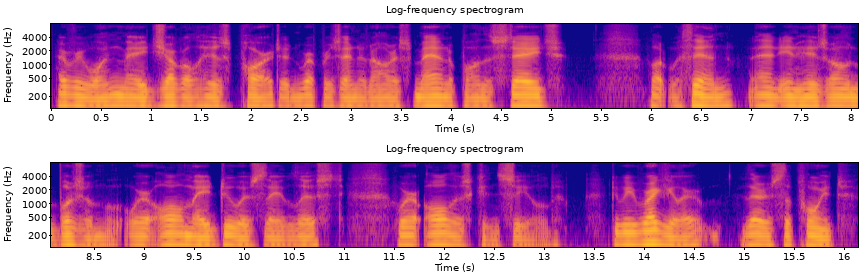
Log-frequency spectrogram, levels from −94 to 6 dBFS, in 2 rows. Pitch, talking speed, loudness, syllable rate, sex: 95 Hz, 140 wpm, -19 LUFS, 4.2 syllables/s, male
